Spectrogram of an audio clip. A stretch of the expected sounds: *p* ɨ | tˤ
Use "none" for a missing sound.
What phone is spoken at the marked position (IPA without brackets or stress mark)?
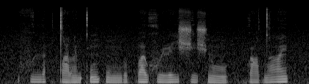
f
